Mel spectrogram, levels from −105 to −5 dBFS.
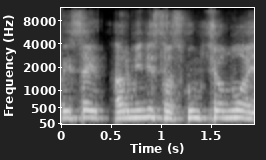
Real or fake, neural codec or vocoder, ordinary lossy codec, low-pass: real; none; AAC, 32 kbps; 10.8 kHz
